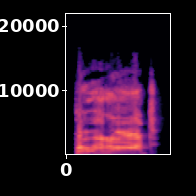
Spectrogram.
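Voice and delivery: very high, loud yell; shouting. A narrator's reading. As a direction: yell an urgent order across the deck. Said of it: "кричав капітан".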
